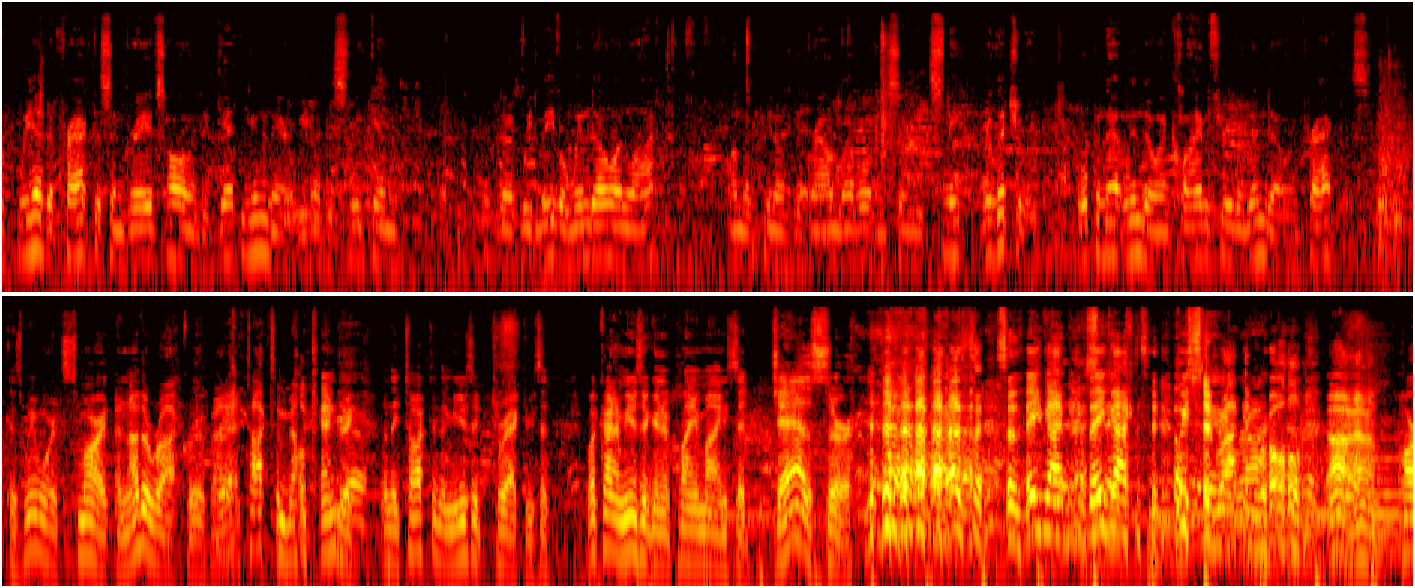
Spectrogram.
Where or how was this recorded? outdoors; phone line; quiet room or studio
outdoors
